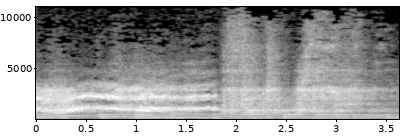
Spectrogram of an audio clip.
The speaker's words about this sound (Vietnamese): Trong lúc bất ngờ, một chiếc xe tải chạy vụt qua thắng gấp.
